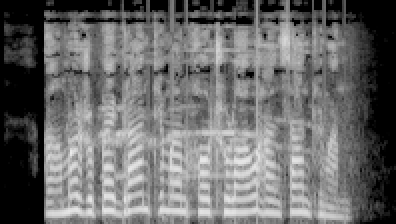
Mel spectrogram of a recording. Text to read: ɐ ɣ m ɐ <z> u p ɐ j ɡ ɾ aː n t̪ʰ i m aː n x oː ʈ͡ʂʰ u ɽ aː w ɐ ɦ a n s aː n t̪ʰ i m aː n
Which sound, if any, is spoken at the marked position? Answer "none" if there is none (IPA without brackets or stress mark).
ʐ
